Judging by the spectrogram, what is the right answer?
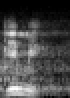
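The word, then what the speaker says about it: Gimi: बहुत बार कहते थे मेरी स्पेलिंग जो है उसके कारण लोगों को गलतफहमी होती है मेरा नाम है जी आई एम आई और वह लोग जो है उसको जिमी पढ़ते हैं और व कहते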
